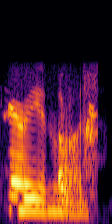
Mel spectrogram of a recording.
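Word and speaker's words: Arianrhod: So, but, and of course, one of the interesting things that, because you mentioned, now it's, how do you say Ariadnic or Arianrod.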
